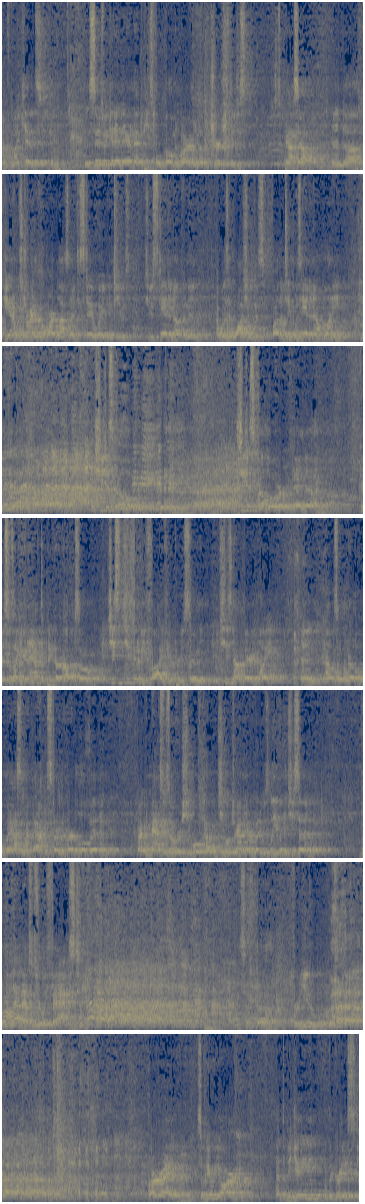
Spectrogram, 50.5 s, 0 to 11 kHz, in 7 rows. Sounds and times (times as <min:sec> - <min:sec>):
Speech: 0:00.0 - 0:14.9, 0:16.2 - 0:18.0, 0:19.1 - 0:35.3, 0:36.0 - 0:37.9, 0:40.8 - 0:42.6, 0:46.2 - 0:50.4.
